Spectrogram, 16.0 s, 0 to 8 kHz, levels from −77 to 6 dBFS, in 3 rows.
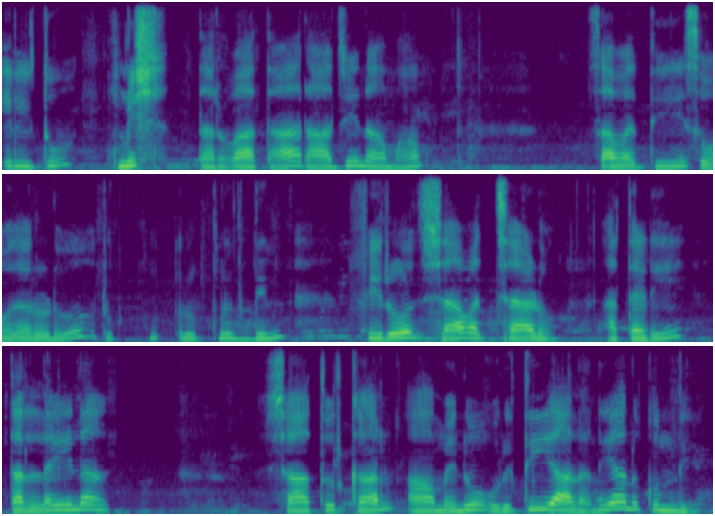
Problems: none marked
